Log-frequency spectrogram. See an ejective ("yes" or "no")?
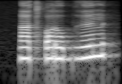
yes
